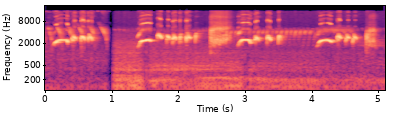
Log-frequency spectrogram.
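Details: White-rumped shama in full song after being provoked, repeating short bright warbled phrases of rippling, wavering whistles, broken by a brief noisy rustle and short gaps.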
